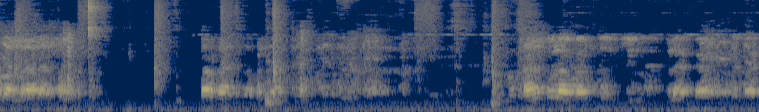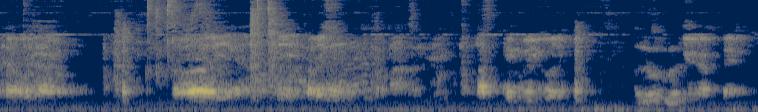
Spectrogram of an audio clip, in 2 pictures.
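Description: Thin, band-limited voice talk over a handheld two-way radio on the ship's bridge, in several stretches of speech with short gaps between.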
